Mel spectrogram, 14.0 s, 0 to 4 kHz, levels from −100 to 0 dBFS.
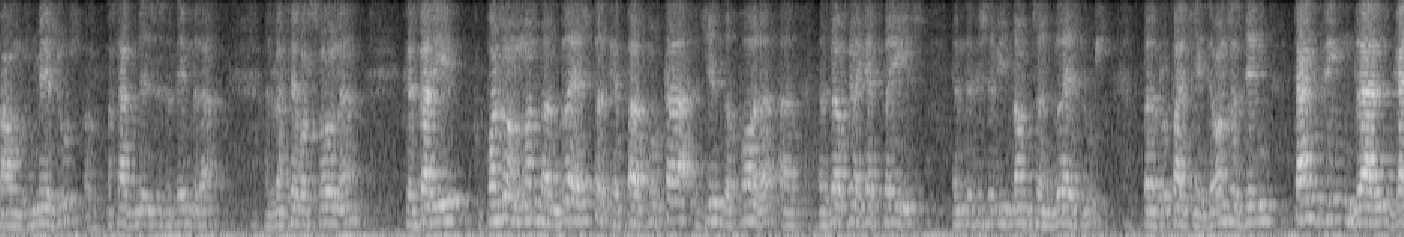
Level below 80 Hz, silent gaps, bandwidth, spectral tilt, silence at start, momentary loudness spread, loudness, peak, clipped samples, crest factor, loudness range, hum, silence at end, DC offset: -44 dBFS; none; 4 kHz; -10 dB/octave; 0 s; 14 LU; -26 LUFS; -4 dBFS; under 0.1%; 22 dB; 5 LU; none; 0 s; under 0.1%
